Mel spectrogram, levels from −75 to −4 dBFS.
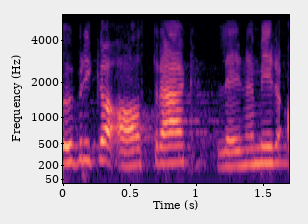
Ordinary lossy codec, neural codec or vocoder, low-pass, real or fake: none; none; 5.4 kHz; real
